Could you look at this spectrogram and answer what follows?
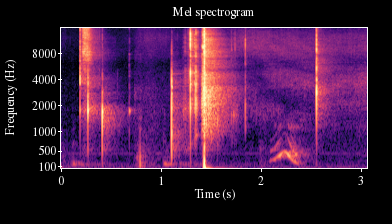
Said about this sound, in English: Okay, ASMR moment. I'm going to open my La Croix. Ooh.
